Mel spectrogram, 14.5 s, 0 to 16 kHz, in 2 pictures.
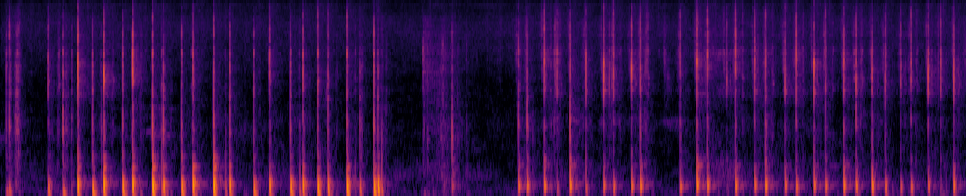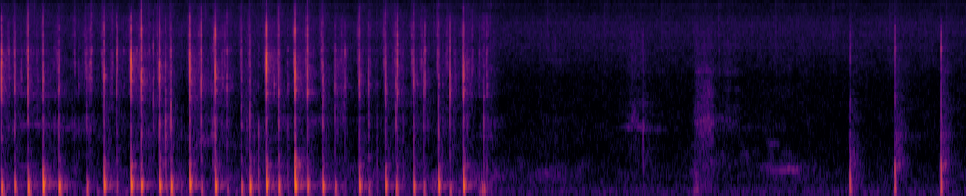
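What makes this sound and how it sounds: Fingertips tap rapidly on the body of a clear, hollow, partly full plastic water bottle with a blue cap. The taps give short, dry, hollow thuds with a low tone around 220 Hz. They come in fast runs with brief breaks near 3 and 5 seconds, stop at about 11 seconds, and a few sparse single taps follow near the end.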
